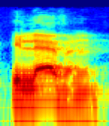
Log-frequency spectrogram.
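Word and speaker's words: eleven: Mais parfois, ce E atténué peut être prononcé comme un I court et c'est le cas notamment, parce que là c'est une prononciation US, en anglais britannique, en fait, il va y avoir une petite différence. Le 11 est prononcé comme un I court. Et le I court, il ressemble plus, non pas au I, mais au E. E. OK? 11. 11. 11. Ça, c'est anglais britannique.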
